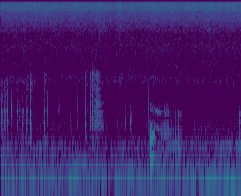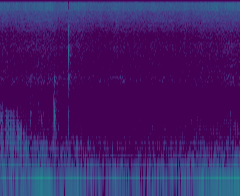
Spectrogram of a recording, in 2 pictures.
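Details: Classic morning hungry stomach growls: low rumbling with brief gurgles and squeaks over a steady background hum; normal borborygmi.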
